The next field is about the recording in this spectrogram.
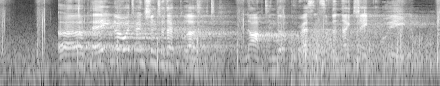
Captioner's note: booming voice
